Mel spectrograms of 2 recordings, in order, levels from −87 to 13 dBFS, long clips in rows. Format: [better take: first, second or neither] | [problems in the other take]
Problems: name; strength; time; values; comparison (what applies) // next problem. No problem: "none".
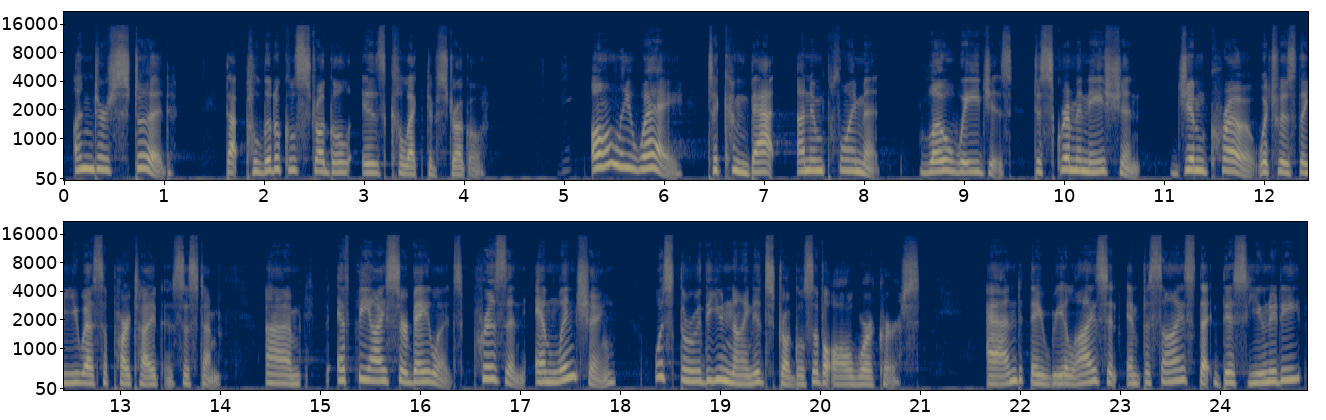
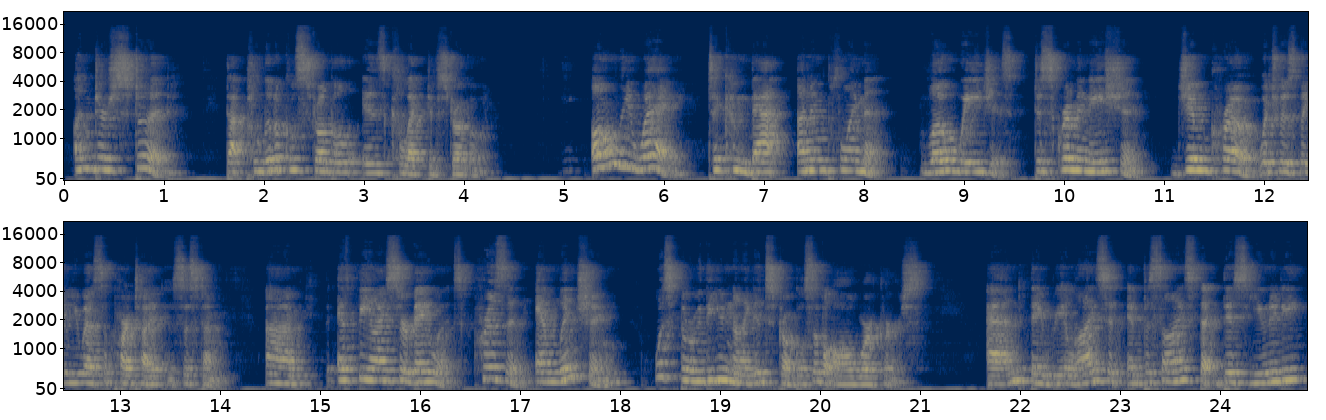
first | room echo; noticeable; dies away in 0.4 s // off-mic speech; far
